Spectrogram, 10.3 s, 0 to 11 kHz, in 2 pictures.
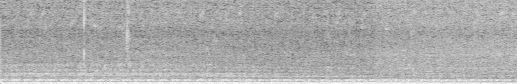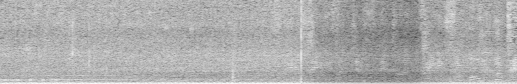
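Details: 2004 Chevrolet Suburban V8 with Dynomax bullet race muffler, new power steering pump, cold start after sitting a week: deep loud burble, steady even exhaust pulse, fast high idle settling with no knocks; normal healthy cold start.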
